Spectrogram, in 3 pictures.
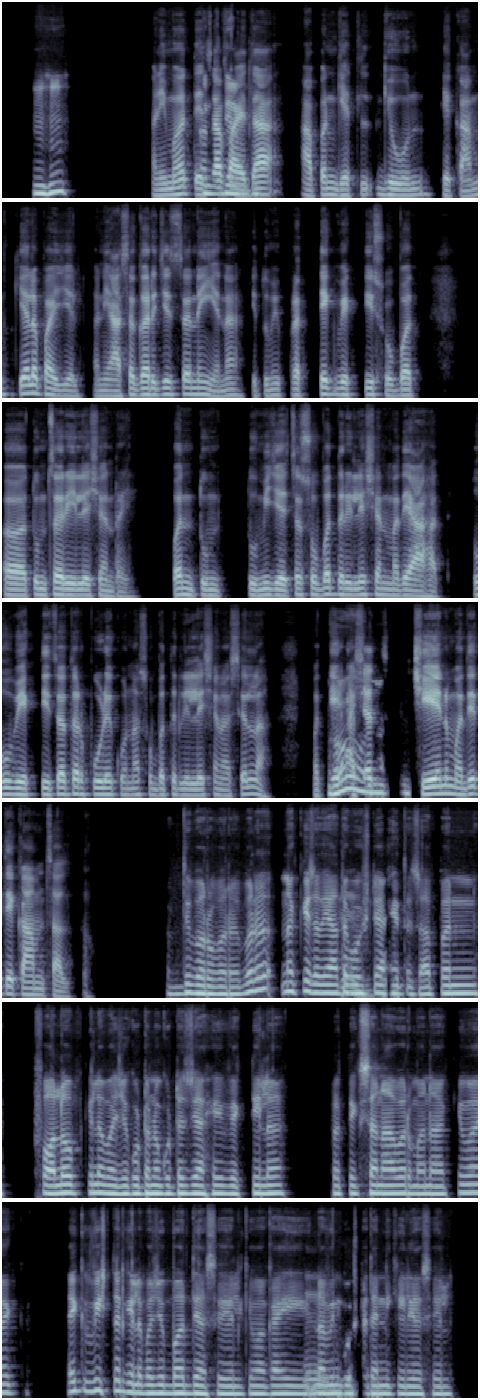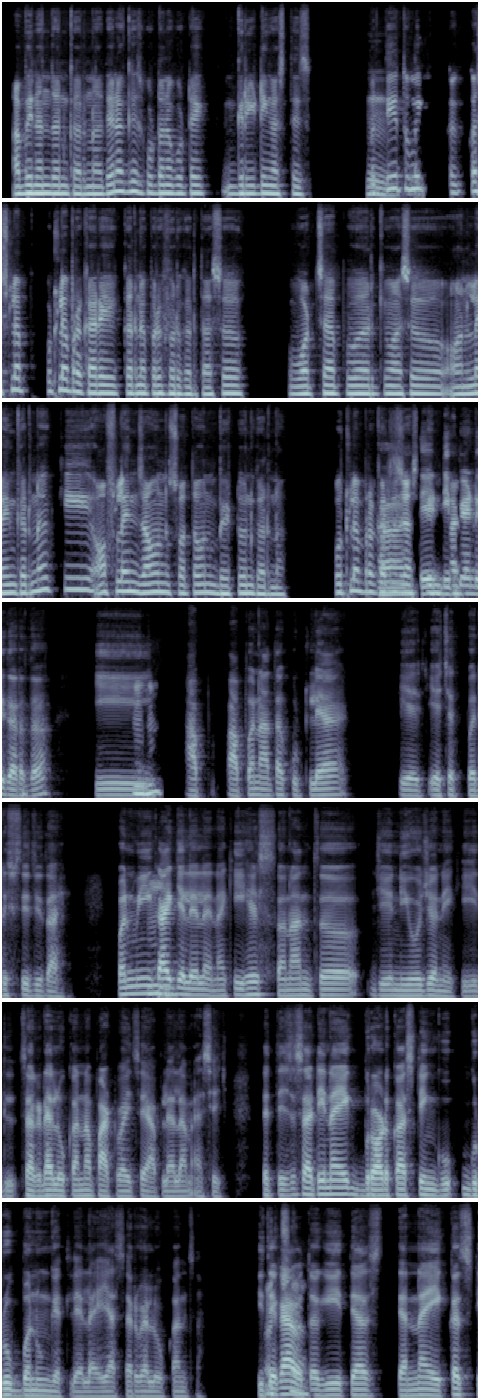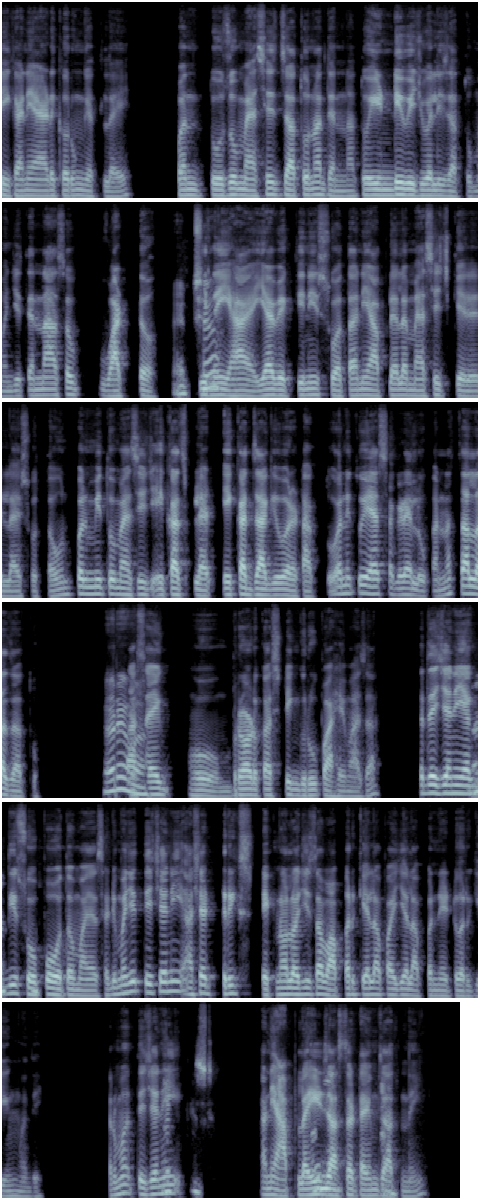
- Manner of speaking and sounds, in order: other background noise; in English: "इम्पॅक्ट"; in English: "ब्रॉडकास्टिंग"; in English: "ग्रुप"; in English: "इंडिव्हिज्युअली"; in English: "ग्रुप"; in English: "टेक्नॉलॉजीचा"
- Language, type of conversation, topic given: Marathi, podcast, नेटवर्किंगमध्ये सुरुवात कशी करावी?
